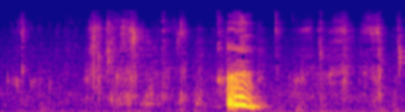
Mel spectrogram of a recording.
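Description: Crunchy chewing and biting of raw cucumber slices close to the microphone, a run of small crisp crunches. About three seconds in comes one short vocal sound from an eater, falling in pitch, louder than the chewing.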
